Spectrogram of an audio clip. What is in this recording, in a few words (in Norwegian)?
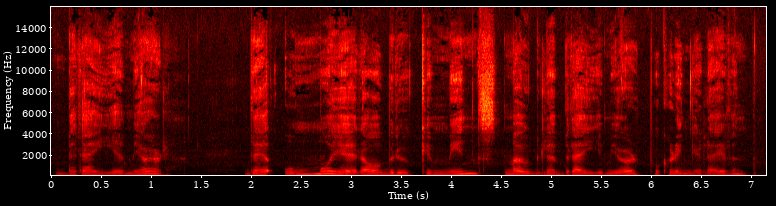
"breiemjøL", Numedalsmål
